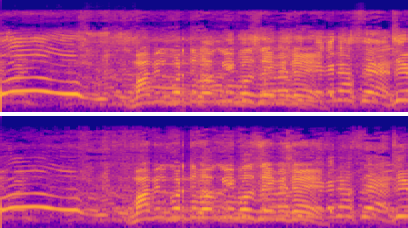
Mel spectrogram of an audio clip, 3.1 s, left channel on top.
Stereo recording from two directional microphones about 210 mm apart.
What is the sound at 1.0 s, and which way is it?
Speech, 20° right (ahead or behind).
